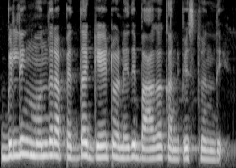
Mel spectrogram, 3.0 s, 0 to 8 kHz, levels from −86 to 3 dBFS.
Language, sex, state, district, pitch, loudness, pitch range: Telugu, female, Andhra Pradesh, Annamaya, 200 Hz, -14 LUFS, 180-220 Hz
